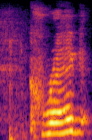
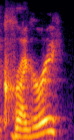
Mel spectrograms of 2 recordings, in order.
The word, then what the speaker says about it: Gregory: Craig, what about you, sir? Well, John, I'm a little disappointed because after 51 episodes, you're still mispronouncing my name. It's actually Gregory.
